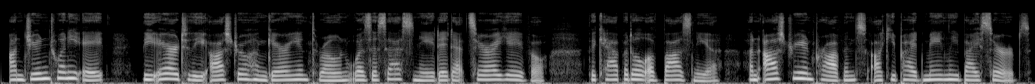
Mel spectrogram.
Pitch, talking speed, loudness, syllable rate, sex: 210 Hz, 150 wpm, -18 LUFS, 5.2 syllables/s, female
